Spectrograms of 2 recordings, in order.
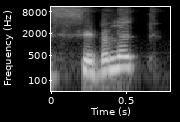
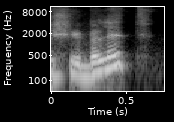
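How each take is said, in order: First: The word begins with an s sound. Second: The word begins with an sh sound. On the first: The speaker is an enemy. "Those who pronounced it s were enemies" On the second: The speaker is a friend. "Those who pronounced the first consonant as sh were friends"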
